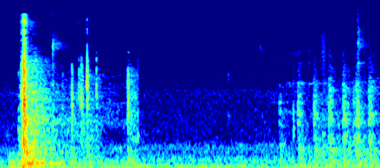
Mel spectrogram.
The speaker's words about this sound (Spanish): Cuando lo hace suena como un clic.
